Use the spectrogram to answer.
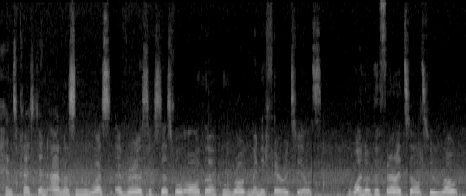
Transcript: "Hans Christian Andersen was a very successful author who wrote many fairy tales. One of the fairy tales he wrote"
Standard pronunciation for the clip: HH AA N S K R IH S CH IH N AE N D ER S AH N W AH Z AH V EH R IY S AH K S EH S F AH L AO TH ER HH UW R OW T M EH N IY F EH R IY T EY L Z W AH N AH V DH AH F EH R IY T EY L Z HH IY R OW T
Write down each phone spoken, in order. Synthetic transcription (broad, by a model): HH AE N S K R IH S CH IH N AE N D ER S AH N W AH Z AH V EH R IY S AH K S EH S F AH L AO TH ER HH UW R OW T M EH N IY F EH R IY T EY L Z W AH N AH V DH AH F EH R IY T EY L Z HH IY R OW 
